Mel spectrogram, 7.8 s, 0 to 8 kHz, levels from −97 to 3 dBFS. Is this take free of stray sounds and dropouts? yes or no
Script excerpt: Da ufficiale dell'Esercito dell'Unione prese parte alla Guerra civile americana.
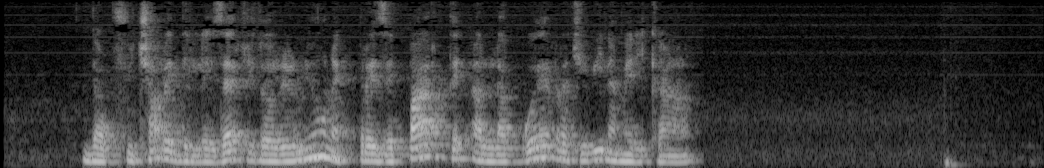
yes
